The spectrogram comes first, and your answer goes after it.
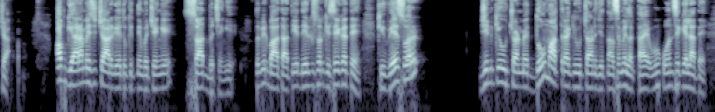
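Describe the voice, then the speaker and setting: A man's voice: a little high, fairly quick, a little mellow, no echo, studio quality. A man teaching grammar for exam prep. He asks questions, answers them himself and stretches out the vowel sounds. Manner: chatty, with jokes between the rules.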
